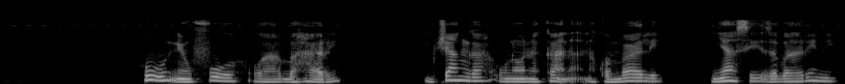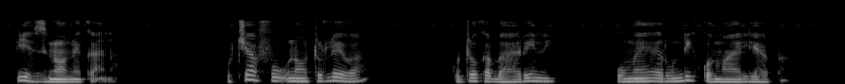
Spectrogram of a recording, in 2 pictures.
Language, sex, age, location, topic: Swahili, male, 25-35, Mombasa, government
